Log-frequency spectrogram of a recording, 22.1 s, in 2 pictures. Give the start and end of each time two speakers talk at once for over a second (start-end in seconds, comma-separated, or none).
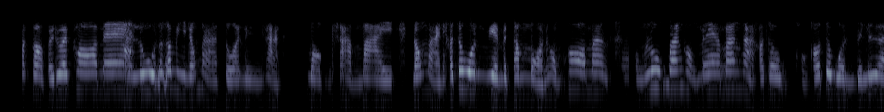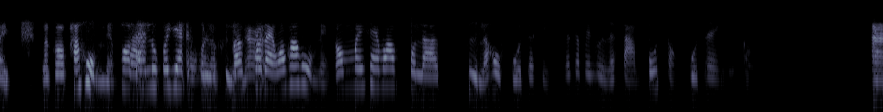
none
